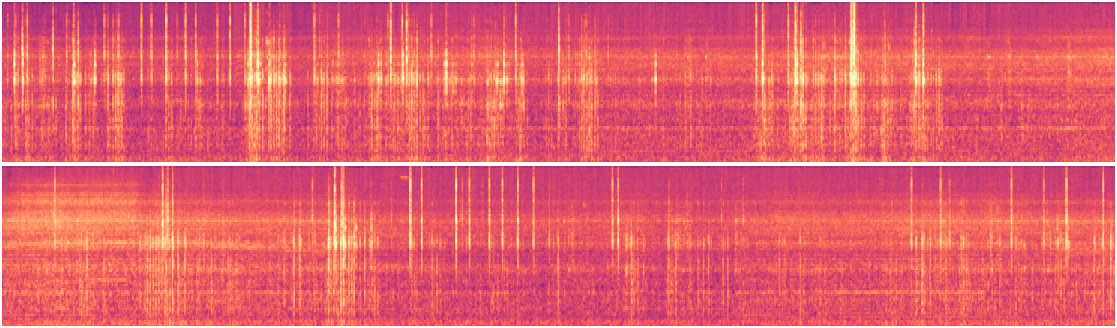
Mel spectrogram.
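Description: Polaris four-wheeler driving over a rough dirt trail: a steady engine and ride noise under frequent rattles and knocks as it bounces over the ruts.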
